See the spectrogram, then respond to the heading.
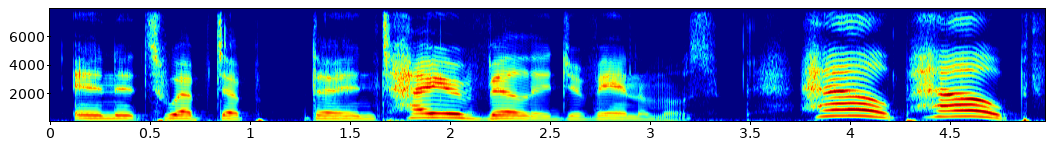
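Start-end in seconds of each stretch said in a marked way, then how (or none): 3.7-4.9 high, loud cries for help; crying for help. Acted. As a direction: call out as if the flood is taking you. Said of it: "all the animals cried".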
